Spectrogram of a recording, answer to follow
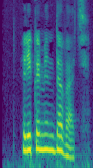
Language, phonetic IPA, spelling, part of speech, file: Russian, [rʲɪkəmʲɪndɐˈvatʲ], рекомендовать, verb, Ru-рекомендовать.ogg
- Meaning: to recommend, to advise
